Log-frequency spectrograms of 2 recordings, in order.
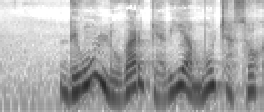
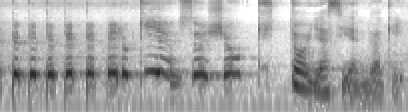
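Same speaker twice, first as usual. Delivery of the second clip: much higher, stuttering voice; stammering; 13 semitones higher than usual. Acted. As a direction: stammer in alarm. Bichito stammers to grasshopper.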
